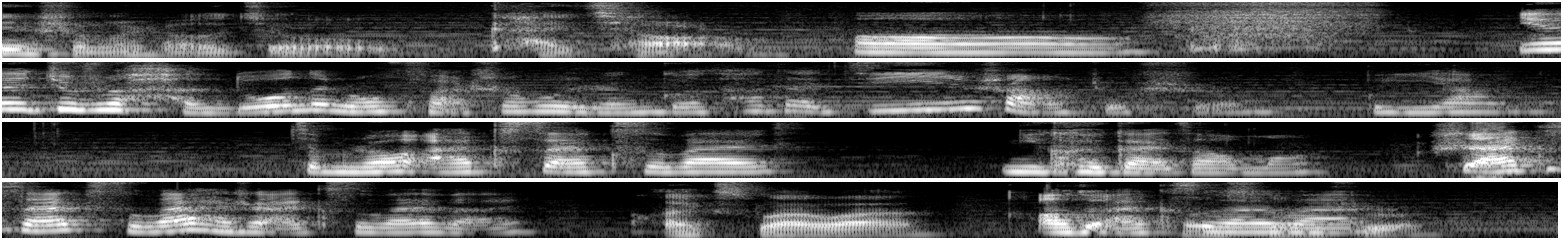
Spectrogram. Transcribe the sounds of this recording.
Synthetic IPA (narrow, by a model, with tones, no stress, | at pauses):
ɛ˥˩ʂə˧˥mə˧ʂɻ̩˧˥xo˧ʊt͡ɕjo̰˥˧ʊ | kʰa˥ɪt͡ɕʰjɑ̰˥˩ʊ | ɔ˥˩ | i˥nwe˥˧t͡ɕjo˥˧ʊʂɻ̩˥˩xə˨˩nt̪wɔ˥na˥˩ʈ͡ʂʊ˧˥ŋfa˨˩nʂɤ˥ŋxwe˥˩ɪɻə˧˥nkɤ˧˥t̪ʰa˥t͡sa˥˩ɪt͡ɕi˥ŋi˥nʂɑ˥˧ŋt͡ɕjo˥˧ʊʂɻ̩˥˩pu˥˩i˧˥jɑ˥˩ŋd̪ə˩ | t͡sə˨˩mə˦ʈ͡ʂɻ̩˥ɑ˥˧ʔɛ˥ksɛ˥˩kswa˥ɪ | ni˨˩kʰɤ˧˥i˧˥ka˨˩ɪt͡sɑ˥˩ʊmɐ˩ | ʂɻ̩˥˩ɛ˥ksɛ˥kswa˥ɪxa˧˥ɪʂɻ̩˥˧ɛ˥kʰswa˥ɪwa˧˥ɪ | ɛ˧˥˩kswa˧˥ɪwa˥ɪɔ˧˩t̪wɛ˥kʰswa˥ɪwa˧˥ɪ˥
